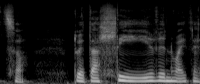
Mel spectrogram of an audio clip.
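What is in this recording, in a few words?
"llif" Welsh, spoken word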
